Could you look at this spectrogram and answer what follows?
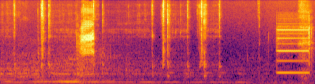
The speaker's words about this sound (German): Nach langem Grübeln und Überlegen griff der erste Detektiv schließlich nach dem Telefonhörer und wählte die Nummer des Polizeireviers.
